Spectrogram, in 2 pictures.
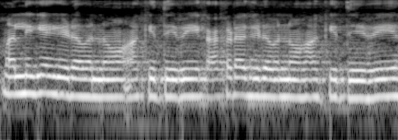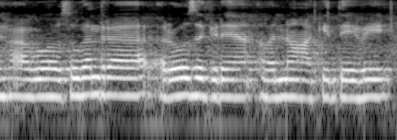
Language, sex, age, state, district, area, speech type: Kannada, female, 45-60, Karnataka, Bangalore Rural, rural, spontaneous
